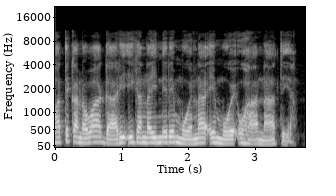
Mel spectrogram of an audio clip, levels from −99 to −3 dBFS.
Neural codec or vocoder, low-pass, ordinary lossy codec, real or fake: vocoder, 24 kHz, 100 mel bands, Vocos; 10.8 kHz; Opus, 64 kbps; fake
